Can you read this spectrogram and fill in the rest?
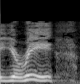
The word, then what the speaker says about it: Jireh: Jehovah Jireh, or more appropriately pronounced in the Hebrew, Jehovah or Yahweh Yiri, which means the Lord our provider.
